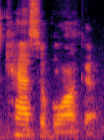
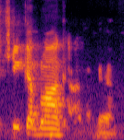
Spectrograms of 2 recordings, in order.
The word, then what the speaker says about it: Chica Blanca: called chick up jesus casablanca no it's chi it's chica blanca oh my goodness i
